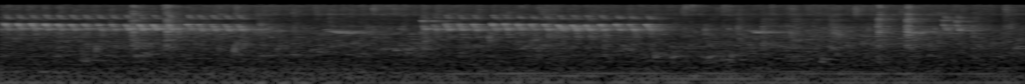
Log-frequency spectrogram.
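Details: A white-rumped shama just over two months old gives fast, bright chattering trills in two bursts, with short clear whistled notes between them over a soft background hiss.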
